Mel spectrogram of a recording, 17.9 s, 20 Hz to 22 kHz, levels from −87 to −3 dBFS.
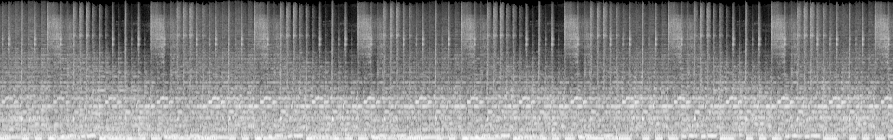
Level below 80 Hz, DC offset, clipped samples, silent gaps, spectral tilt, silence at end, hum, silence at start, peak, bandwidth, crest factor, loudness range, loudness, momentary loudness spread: -18 dBFS; 0.2%; under 0.1%; none; -5 dB/octave; 0 s; none; 0 s; 0 dBFS; over 20 kHz; 8 dB; 0 LU; -10 LUFS; 1 LU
